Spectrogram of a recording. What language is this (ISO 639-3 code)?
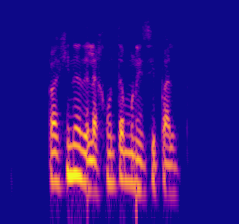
spa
